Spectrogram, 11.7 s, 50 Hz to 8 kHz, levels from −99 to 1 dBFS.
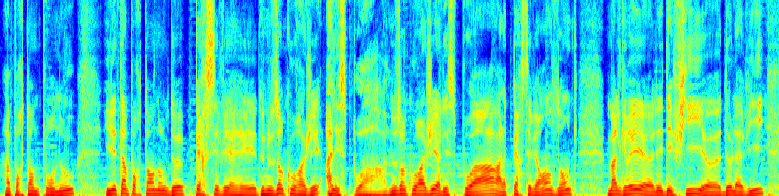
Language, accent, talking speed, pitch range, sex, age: French, French, 145 wpm, 115-145 Hz, male, 40-59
